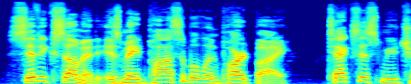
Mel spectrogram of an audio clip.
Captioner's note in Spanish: Voz en off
